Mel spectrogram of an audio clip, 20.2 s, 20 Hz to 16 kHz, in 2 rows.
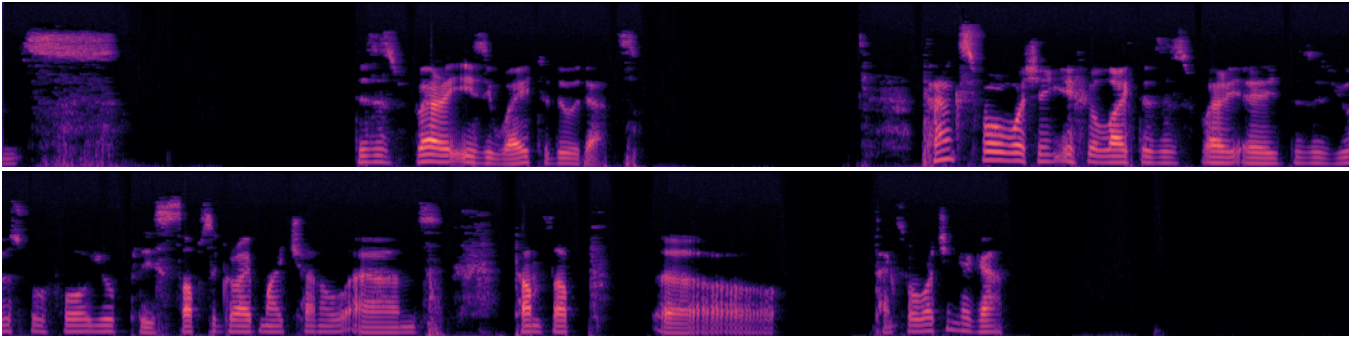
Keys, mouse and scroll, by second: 1.6 Tab, 2.0-2.8 middle drag, 2.8 click, 3.7-6.8 middle drag.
